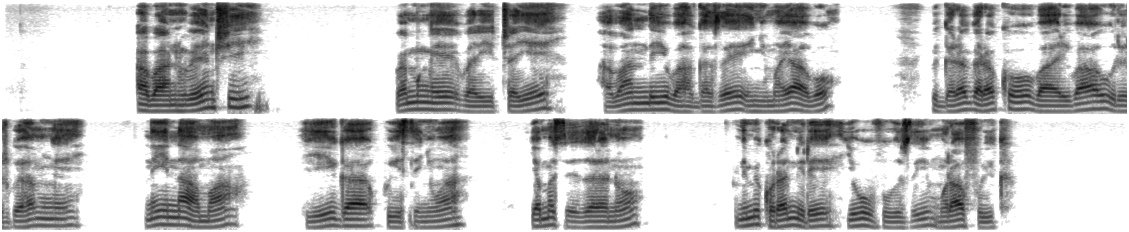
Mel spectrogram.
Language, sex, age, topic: Kinyarwanda, male, 25-35, health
